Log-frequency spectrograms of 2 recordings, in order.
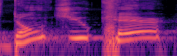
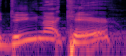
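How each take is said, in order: First: Slow, drawn-out mock reproach, pitched up; indignant interruption. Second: Said in the usual way. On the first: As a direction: stretch out an accusing question. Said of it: "She interrupts Jesus". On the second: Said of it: "she says in verse forty".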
